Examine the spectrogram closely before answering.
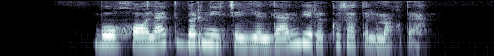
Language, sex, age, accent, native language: Uzbek, female, 18-24, Navoiy, Uzbek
